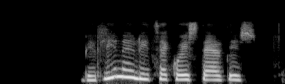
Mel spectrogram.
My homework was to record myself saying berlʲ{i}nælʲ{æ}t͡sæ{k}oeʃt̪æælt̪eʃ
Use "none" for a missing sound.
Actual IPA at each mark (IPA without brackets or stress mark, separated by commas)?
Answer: i, i, k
